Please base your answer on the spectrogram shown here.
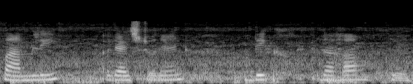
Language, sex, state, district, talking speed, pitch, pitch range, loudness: Hindi, female, Madhya Pradesh, Dhar, 70 wpm, 210 Hz, 200-220 Hz, -17 LUFS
